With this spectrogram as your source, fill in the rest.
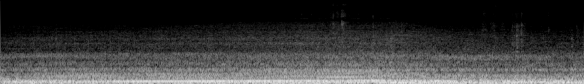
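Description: A BMW 340i with the turbocharged B58 engine, stock motor with a Docrace kit and 190k miles, pulls hard under acceleration, giving a loud, continuous engine drone whose tone climbs steadily as the turbo spools, with no talking.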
